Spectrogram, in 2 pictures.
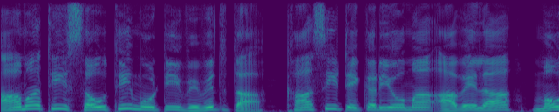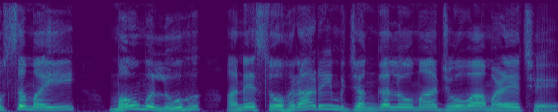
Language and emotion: Gujarati, neutral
